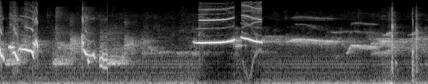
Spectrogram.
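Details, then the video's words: White-rumped shama song used as a lure for a reluctant caged bird: clear whistled phrases near the start, then a loud sustained whistle and sharp rising notes, with fainter trailing whistles. "Pancingan MURAI BATU MALAS BUNYI Sekali putar langsung NYAUT ,GACOR & BONGKAR ISIAN"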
